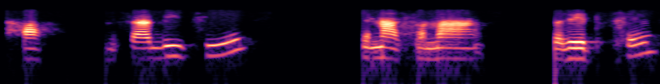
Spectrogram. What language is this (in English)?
Maithili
